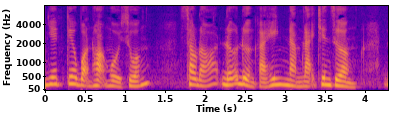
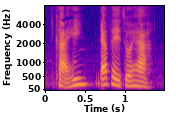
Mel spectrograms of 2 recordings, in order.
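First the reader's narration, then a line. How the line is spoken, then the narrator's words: Smiling. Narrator (Vietnamese): bọn Trang Hạo Nhiên mỉm cười nói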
